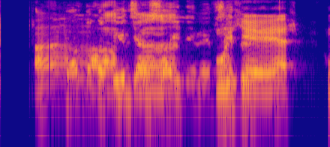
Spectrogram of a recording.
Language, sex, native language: Icelandic, other, Icelandic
